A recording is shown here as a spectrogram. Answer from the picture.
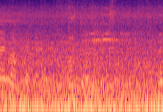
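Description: Steady low vehicle and traffic rumble under faint chatter from a crowd gathered close around, with a short high tone about halfway through.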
